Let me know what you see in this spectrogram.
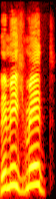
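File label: voice german infantry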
